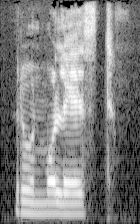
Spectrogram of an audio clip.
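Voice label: tlacochahuaya, Zapotec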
